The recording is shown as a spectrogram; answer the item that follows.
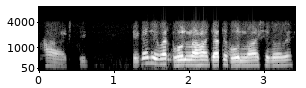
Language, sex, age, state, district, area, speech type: Bengali, male, 18-30, West Bengal, Cooch Behar, urban, conversation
